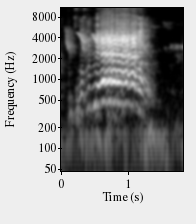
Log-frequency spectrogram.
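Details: Goat in a village, bothered by mosquitoes and flies, gives one wavering, nasal bleat lasting about a second, strongest in the middle and trailing off.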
